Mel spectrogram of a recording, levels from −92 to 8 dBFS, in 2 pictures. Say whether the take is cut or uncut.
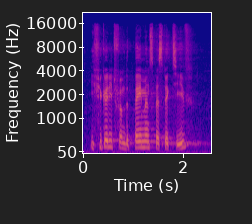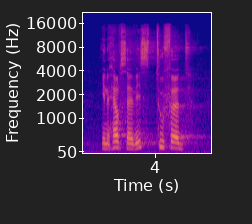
uncut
